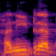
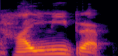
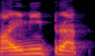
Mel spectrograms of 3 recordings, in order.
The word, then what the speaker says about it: Hynniewtrep: हनी ट्रैप नहीं, हाइनी ट्रैप। मैं spelling बोलूं तो स्पेलिंग बोल देता हूं, HYNNIEWTREP, हाइनी ट्रैप, राइट।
